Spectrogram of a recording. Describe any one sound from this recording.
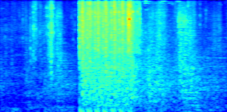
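A rifle fires a rapid burst close by.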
